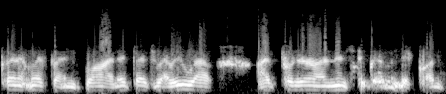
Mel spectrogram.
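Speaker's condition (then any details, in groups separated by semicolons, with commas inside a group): Throat cancer; throat tumor found by throat specialist at Columbia Presbyterian, multiple surgeries, long recovery; trouble swallowing at onset, first treated as strep, later unable to swallow or breathe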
